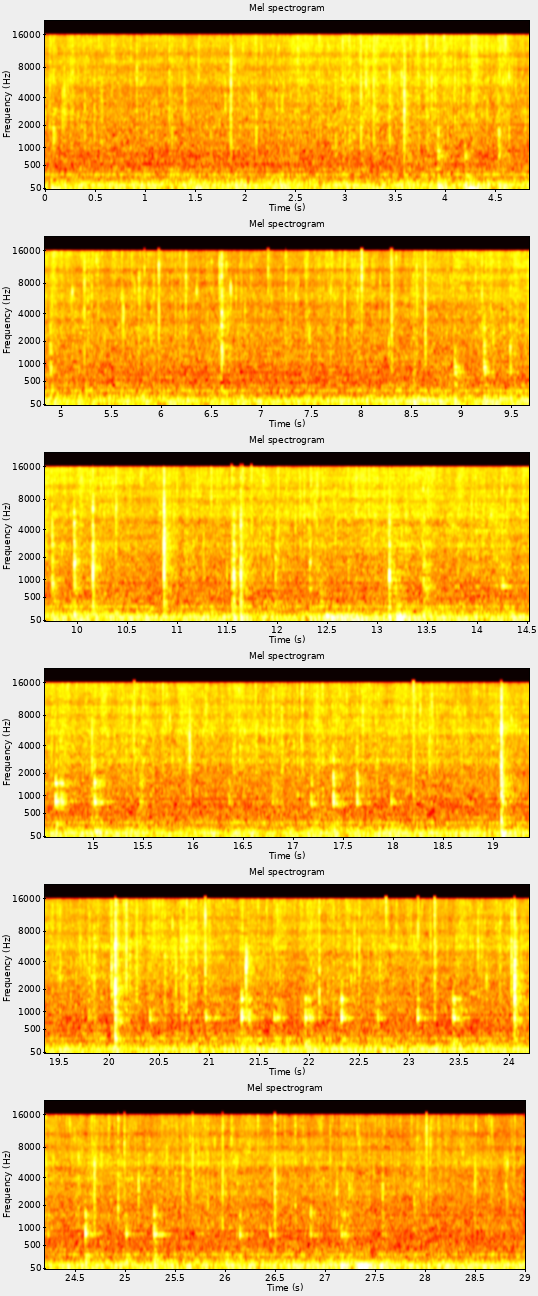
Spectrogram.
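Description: Crisp-fried small goby fish and chopped garlic sizzling in oil in a nonstick frying pan while being stirred with wooden chopsticks, the garlic being fried until fragrant. A steady sizzle runs throughout, dotted with many short sharp clicks.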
